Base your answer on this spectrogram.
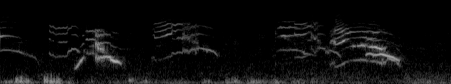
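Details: Several overlapping thin kitten mews with wavering, bending pitch, over low thumping and handling noise.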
